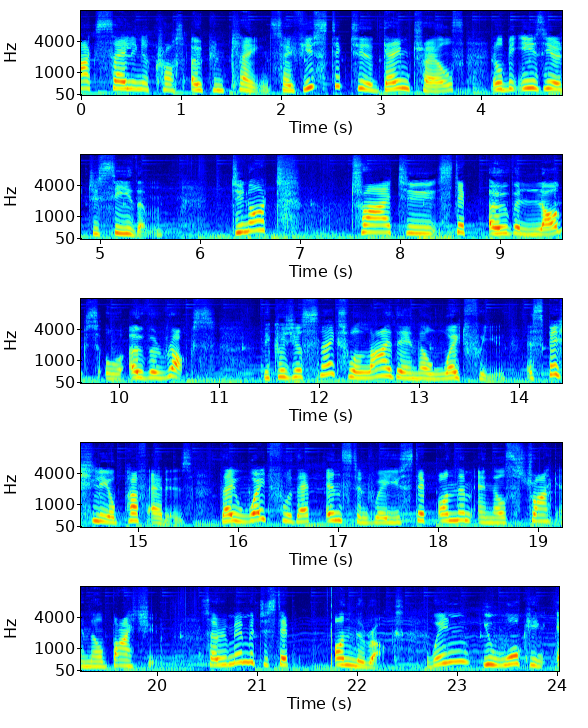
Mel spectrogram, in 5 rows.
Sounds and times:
Speech: 0:00.0 - 0:05.6, 0:06.4 - 0:07.0, 0:07.6 - 0:24.0
Music: 0:00.0 - 0:24.0.

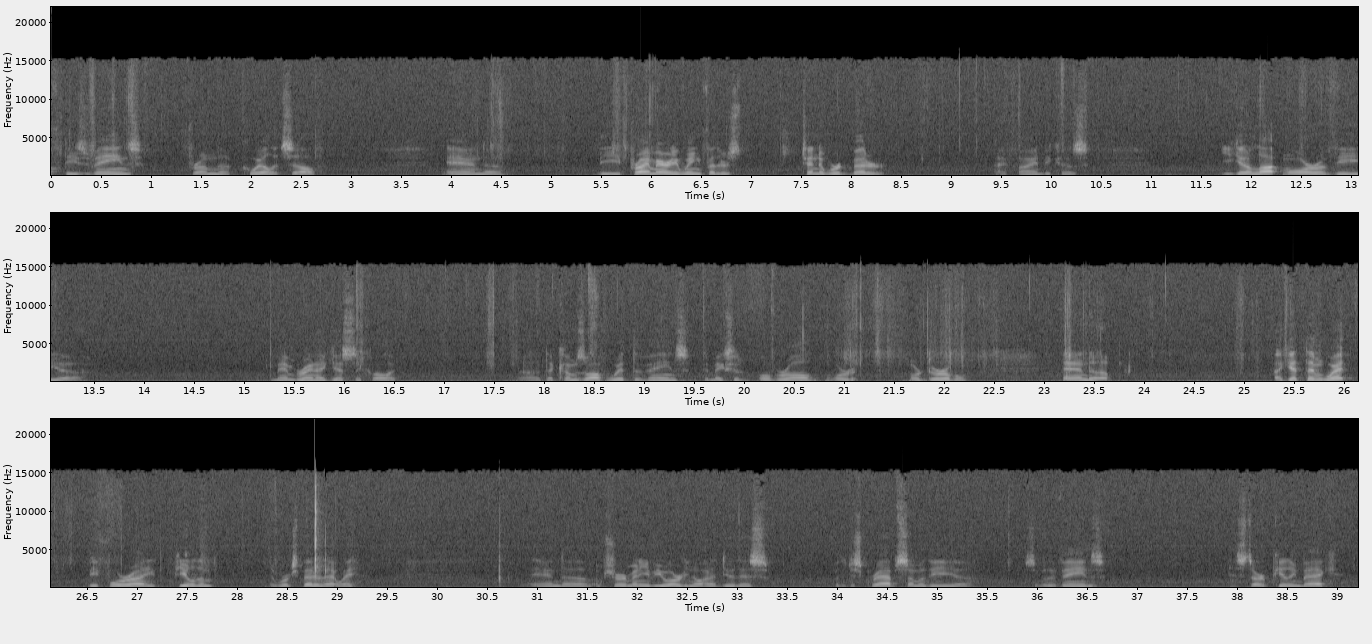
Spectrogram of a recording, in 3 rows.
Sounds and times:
Speech: 0:00.0 - 0:02.7, 0:04.0 - 0:04.6, 0:05.5 - 0:06.9, 0:07.5 - 0:08.4, 0:09.4 - 0:10.4, 0:11.7 - 0:13.5, 0:15.3 - 0:16.6, 0:17.7 - 0:22.3, 0:23.2 - 0:23.7, 0:25.3 - 0:29.3, 0:30.9 - 0:33.4, 0:34.0 - 0:36.7, 0:37.9 - 0:39.0.

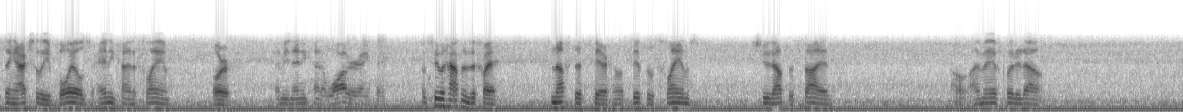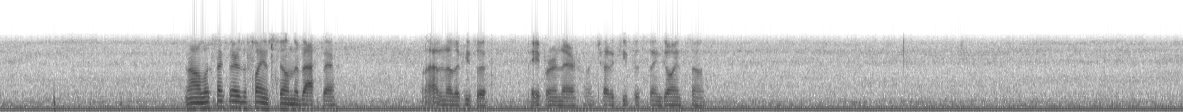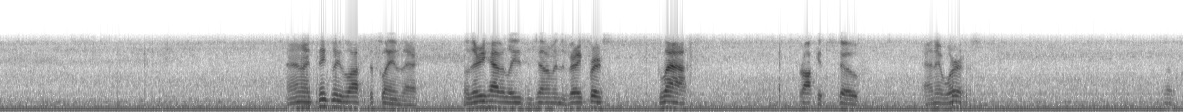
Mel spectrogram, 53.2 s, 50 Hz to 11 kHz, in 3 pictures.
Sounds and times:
Speech: 0:00.0 - 0:02.6, 0:03.2 - 0:03.5, 0:04.1 - 0:07.5, 0:08.3 - 0:10.5, 0:11.3 - 0:12.5, 0:14.3 - 0:15.7, 0:20.5 - 0:22.9, 0:24.1 - 0:25.1, 0:25.7 - 0:28.4, 0:39.8 - 0:41.8, 0:42.4 - 0:44.7, 0:45.4 - 0:45.9, 0:47.5 - 0:48.5, 0:49.3 - 0:50.2, 0:52.9 - 0:53.2.

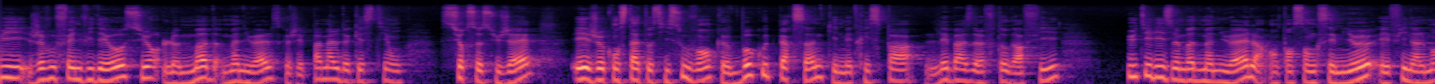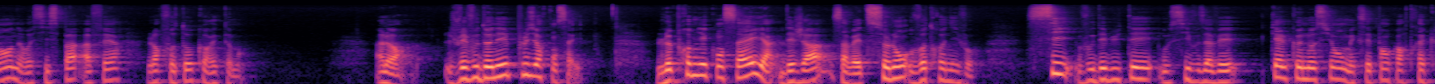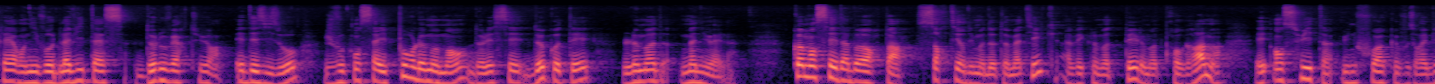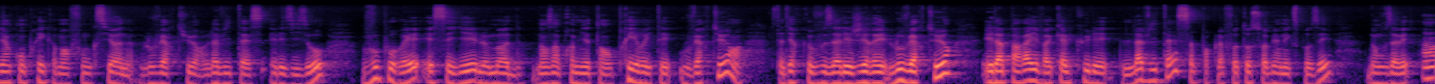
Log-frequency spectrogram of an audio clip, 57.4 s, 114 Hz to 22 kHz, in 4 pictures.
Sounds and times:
Speech: 0:00.0 - 0:10.6, 0:11.2 - 0:16.9, 0:18.1 - 0:20.3, 0:20.9 - 0:57.4.

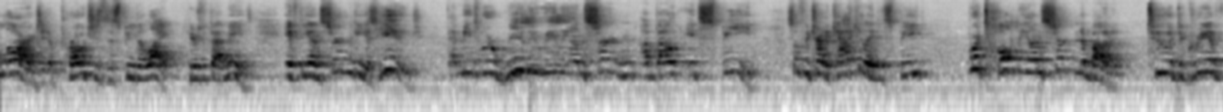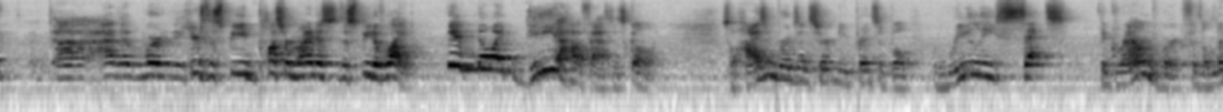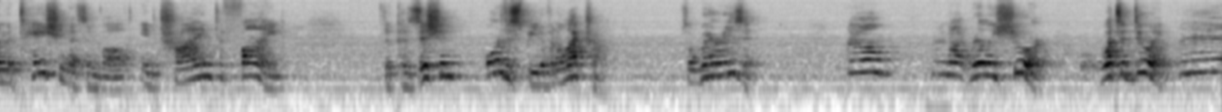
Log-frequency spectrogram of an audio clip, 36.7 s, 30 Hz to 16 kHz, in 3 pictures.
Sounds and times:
Speech: 0:00.0 - 0:27.4, 0:28.2 - 0:30.6, 0:31.3 - 0:32.1, 0:32.9 - 0:36.6.

